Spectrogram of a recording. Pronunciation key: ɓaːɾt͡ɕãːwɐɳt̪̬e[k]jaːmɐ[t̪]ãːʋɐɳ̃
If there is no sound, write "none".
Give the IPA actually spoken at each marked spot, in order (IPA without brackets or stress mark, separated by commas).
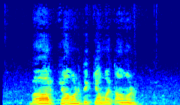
k, t̪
